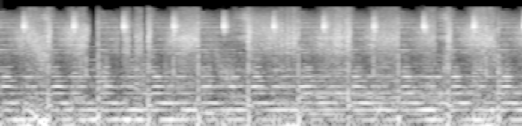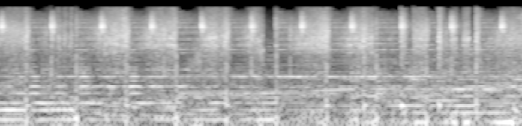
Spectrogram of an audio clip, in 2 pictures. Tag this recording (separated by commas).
Music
